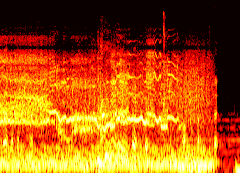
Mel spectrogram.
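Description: A man screams loudly and continuously for about three seconds, his strained voice wavering in pitch, close up and harsh, before the sound cuts off abruptly.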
